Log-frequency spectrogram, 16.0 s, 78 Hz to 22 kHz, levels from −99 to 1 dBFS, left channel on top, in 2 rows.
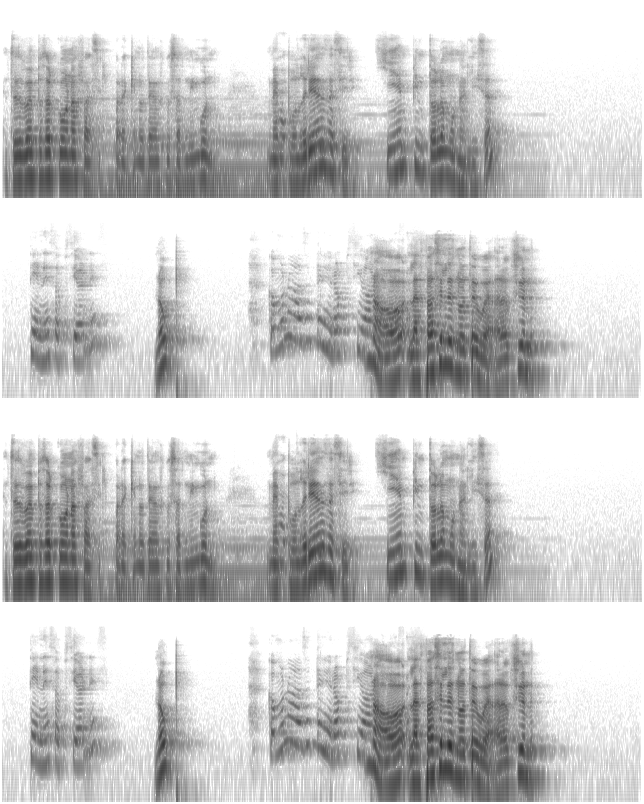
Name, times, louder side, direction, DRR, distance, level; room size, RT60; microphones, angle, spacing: voice 1, 0.0-2.7 3.3-4.4 4.7-6.1 9.9-10.1 12.5-14.6, right 3 dB, 25° right, 11 dB, 0.4 m, -31 dB
sound 1, 1.0-6.8, left 1 dB, 25° left, 0.8 m, -51 dB
voice 2, 3.4-3.9 8.3-9.2 11.1-13.3, right 2 dB, 45° right, 8 dB, 0.9 m, -43 dB
7.3 x 4.7 x 6.3 m, 0.64 s
head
